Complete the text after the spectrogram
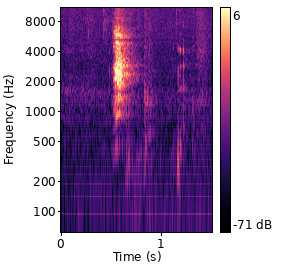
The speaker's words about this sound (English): Sorry, that was our cats.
